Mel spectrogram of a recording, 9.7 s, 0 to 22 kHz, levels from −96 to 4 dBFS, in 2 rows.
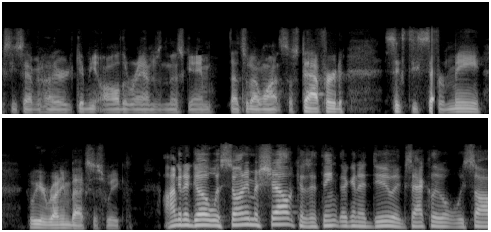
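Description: A skip ahead occurs at 4.29 to 4.31 s: roughly 0.7 s of speech was dropped, most likely discarded when an overfull jitter buffer already held later audio. Playback jumps straight to that later speech with no gap or fill, leaving a clipped, abrupt join.

A jitter buffer speed-up runs from 6.19 to 8.33 s, just after "running backs this week". The receiver trimmed tiny pitch-period slices repeatedly to drain excess buffered delay, removing about 0.3 s in total. Speech plays at 115% speed with unchanged pitch and sounds rushed, while the call path's Opus coding keeps its usual band limit near 8 kHz.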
